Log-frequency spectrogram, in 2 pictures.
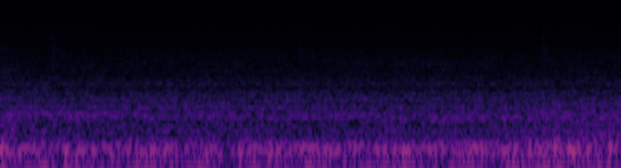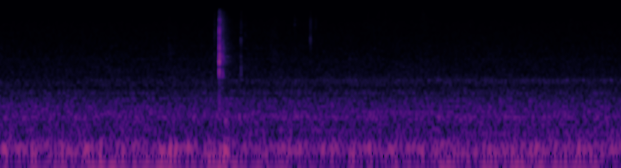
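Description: Near silence: low room hum, broken by one short, sharp click about eight seconds in.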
